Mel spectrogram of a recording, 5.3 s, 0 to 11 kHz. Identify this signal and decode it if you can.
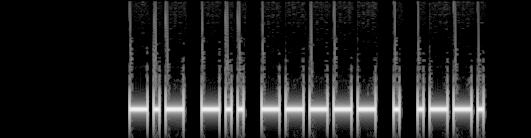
Morse code, heard as a keyed tone, about 20 wpm, 700 Hz. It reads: KD0EP
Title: Speed Racing - USA 2x2 Call Signs 17wpm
